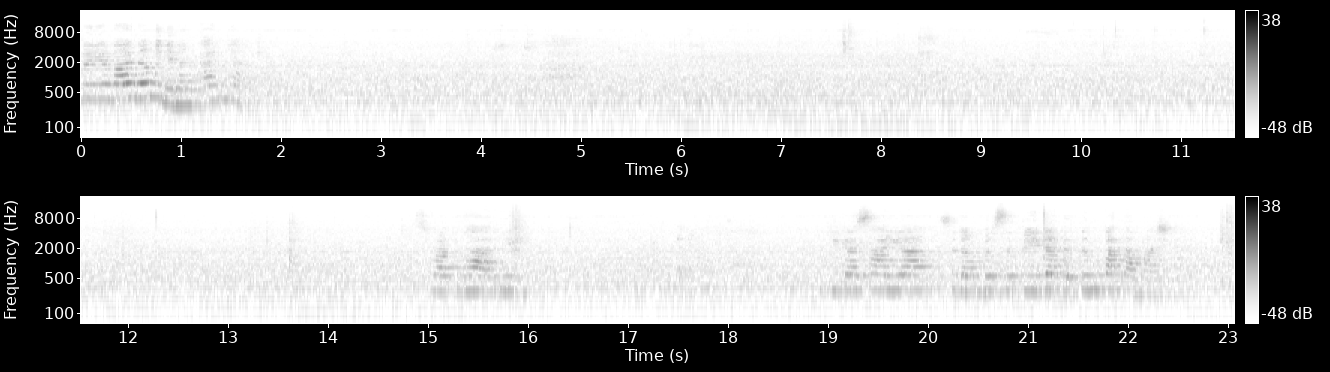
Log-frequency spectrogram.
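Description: A woman sings in a high voice, heard in a reverberant hall.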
